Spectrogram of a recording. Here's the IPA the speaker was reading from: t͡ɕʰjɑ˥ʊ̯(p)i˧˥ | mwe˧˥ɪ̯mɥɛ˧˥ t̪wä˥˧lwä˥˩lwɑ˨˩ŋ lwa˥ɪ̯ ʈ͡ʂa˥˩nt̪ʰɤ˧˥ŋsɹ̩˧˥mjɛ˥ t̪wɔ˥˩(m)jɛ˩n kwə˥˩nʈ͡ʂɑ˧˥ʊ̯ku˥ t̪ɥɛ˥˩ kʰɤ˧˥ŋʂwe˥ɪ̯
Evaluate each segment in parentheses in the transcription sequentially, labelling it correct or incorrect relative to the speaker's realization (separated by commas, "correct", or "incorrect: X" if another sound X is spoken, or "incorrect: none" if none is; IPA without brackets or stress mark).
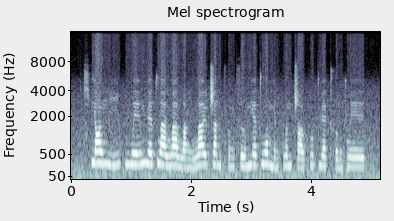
incorrect: m, correct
